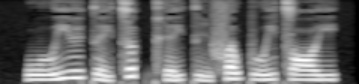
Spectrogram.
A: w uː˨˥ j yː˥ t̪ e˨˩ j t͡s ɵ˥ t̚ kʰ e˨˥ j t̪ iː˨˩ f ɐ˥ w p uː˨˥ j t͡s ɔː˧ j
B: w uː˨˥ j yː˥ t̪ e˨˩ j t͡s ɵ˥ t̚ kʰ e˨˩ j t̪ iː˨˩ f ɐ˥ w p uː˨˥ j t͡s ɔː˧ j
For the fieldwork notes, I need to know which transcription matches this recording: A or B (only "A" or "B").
A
